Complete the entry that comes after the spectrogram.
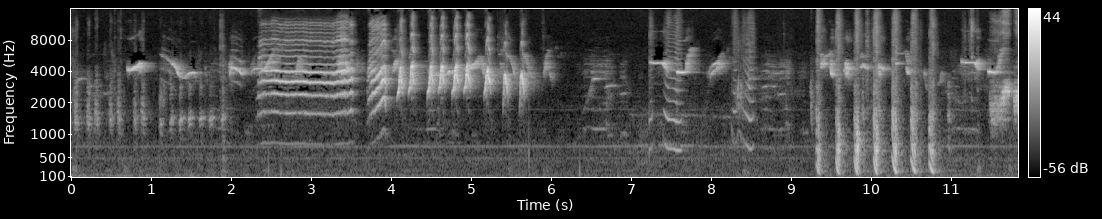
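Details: Chinese hwamei, a cage bird kept in Hanoi, Vietnam, giving a varied song of short chirps, a buzzy harmonic rattle, scratchy twittering and sharp clicking bursts, with brief pauses between sections.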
